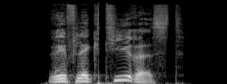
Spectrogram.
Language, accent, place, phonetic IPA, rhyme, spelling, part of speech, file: German, Germany, Berlin, [ʁeflɛkˈtiːʁəst], -iːʁəst, reflektierest, verb, De-reflektierest.ogg
- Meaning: second-person singular subjunctive I of reflektieren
